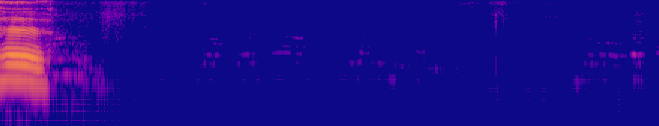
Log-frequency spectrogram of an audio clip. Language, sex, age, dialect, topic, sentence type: Maithili, female, 18-24, Angika, agriculture, question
